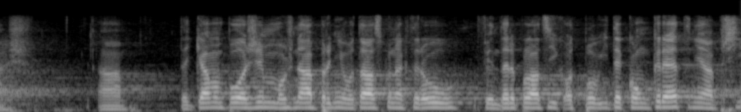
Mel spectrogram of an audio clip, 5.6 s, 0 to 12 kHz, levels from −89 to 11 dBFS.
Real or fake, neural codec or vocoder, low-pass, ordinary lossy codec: real; none; 7.2 kHz; Opus, 64 kbps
